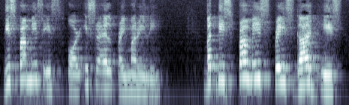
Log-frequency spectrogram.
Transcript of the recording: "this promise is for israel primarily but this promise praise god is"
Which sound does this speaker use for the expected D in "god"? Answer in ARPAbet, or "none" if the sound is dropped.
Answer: D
